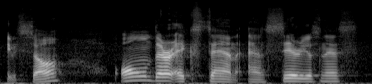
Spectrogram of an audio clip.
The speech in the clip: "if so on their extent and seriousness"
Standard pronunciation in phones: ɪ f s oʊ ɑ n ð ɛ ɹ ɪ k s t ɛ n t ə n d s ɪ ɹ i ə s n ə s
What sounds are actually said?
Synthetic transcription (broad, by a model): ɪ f s oʊ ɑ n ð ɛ ɹ ɪ k s t ɛ n t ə n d s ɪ ɹ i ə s n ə s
